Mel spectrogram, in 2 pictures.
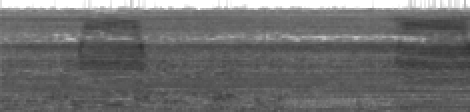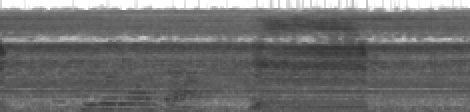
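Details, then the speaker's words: Microneedling pen used on numbed facial skin during a microneedling with PRP treatment (vampire facial); the patient reports no pain. Three short bursts of a high buzzing, rattling motor with a soft steady hum underneath. "it's honestly like I'm so numb I can't even feel anything it's really not painful oh that's a little machine"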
